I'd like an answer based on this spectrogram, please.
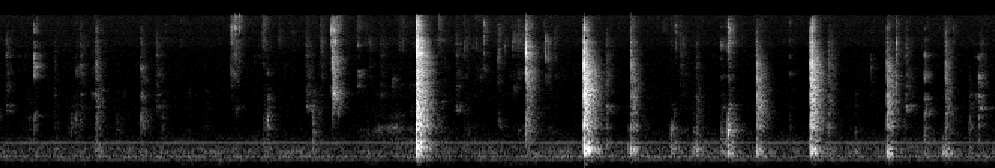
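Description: Close-miked wet chewing and lip smacks of a mouthful of soft cream, irregular and sparse at first, then louder and more frequent smacks in the second half, over a faint steady hum.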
